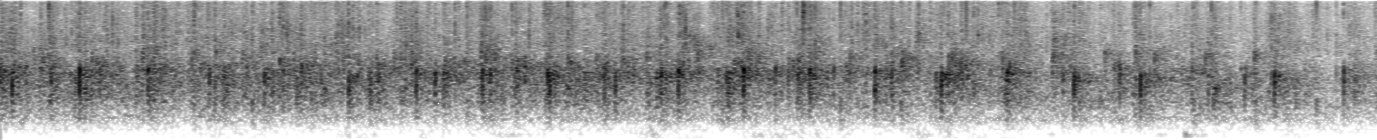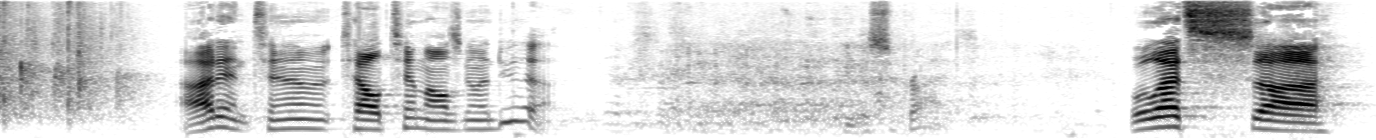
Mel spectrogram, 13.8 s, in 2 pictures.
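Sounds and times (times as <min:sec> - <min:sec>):
audience clapping hands: 0:00.0 - 0:07.8
speech: 0:07.8 - 0:09.7, 0:11.1 - 0:11.7, 0:12.5 - 0:13.6
laughter: 0:09.9 - 0:12.2.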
